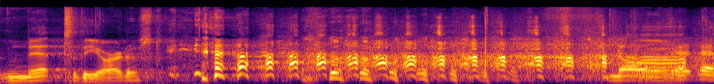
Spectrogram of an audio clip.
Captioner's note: audience laughing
